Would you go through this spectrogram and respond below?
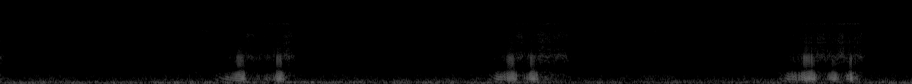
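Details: British Shorthair kitten, born 2020-09-24, asleep after vigorous play: three rattly snoring bursts on the in-breath, about 20 breaths a minute, with faint room noise and brief chirps between: snoring.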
